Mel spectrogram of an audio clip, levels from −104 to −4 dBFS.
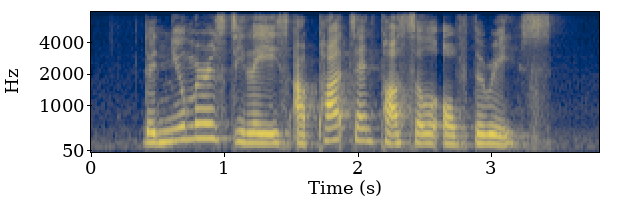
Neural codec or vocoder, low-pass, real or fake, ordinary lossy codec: codec, 16 kHz, 16 kbps, FunCodec, trained on Chinese and English, 50 frames a second; 7.2 kHz; fake; none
